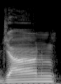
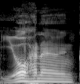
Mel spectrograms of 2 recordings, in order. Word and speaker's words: Johann: And next up, we have Johan Kross. Not John. You can want to call him his American name and call him John. If you really don't want to pronounce anything, but Johann Kross.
